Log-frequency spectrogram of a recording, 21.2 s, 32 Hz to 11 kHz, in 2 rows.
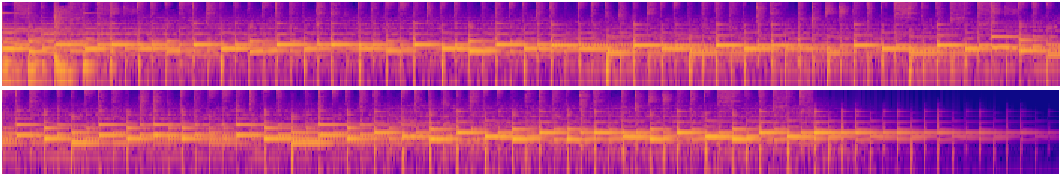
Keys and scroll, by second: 3.4 v, 6.1 i, 6.8 ctrl+z, 7.3 v, 8.3 i, 10.0 p, 16.7 v, 20.1 a.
